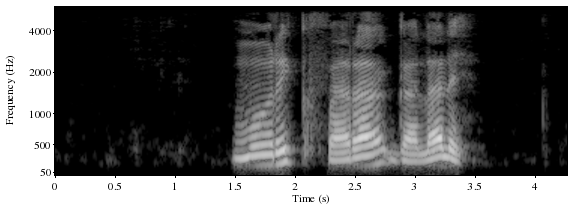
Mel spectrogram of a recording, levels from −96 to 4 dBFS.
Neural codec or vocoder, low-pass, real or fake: none; 5.4 kHz; real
